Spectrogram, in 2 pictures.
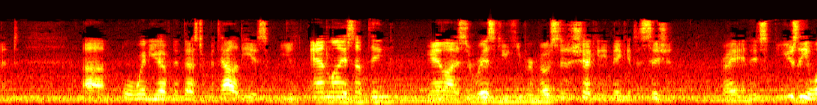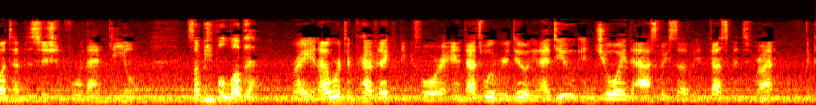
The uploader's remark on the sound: In the experimental episode (literally recorded on the road).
